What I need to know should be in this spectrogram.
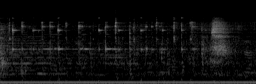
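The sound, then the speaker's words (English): Stirring of a chemistry experiment just after a catalyst is added: faint, rapid clinks and light rattles in a quick irregular patter, ending in a slightly louder brushing swish. “Then, add a catalyst and stir, and...”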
